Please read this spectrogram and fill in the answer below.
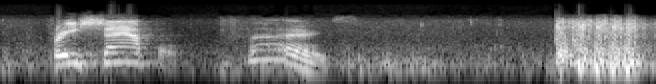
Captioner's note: gunshots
